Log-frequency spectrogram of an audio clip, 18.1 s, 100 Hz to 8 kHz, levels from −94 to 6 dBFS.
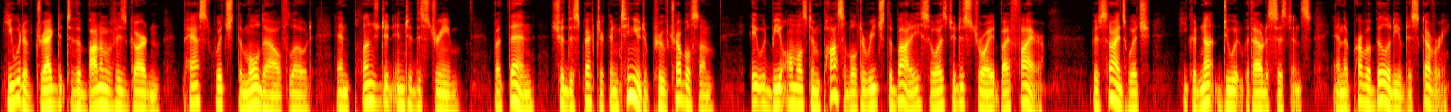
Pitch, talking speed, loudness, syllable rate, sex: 120 Hz, 200 wpm, -20 LUFS, 6.1 syllables/s, male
